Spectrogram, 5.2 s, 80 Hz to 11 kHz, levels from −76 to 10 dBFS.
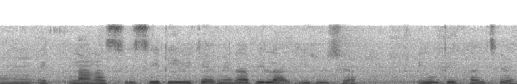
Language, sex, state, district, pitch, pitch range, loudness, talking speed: Gujarati, female, Gujarat, Gandhinagar, 170 Hz, 155-175 Hz, -16 LUFS, 125 wpm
